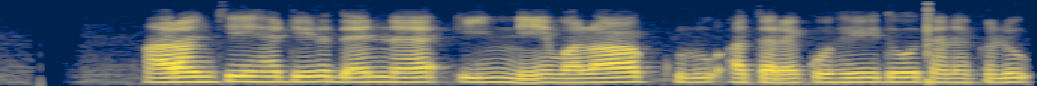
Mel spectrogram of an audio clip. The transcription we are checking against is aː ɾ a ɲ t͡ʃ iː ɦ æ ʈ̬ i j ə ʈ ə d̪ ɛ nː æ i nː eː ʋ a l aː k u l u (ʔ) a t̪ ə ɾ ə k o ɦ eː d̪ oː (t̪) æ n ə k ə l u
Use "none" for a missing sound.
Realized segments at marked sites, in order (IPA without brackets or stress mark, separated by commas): ʔ, t̪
